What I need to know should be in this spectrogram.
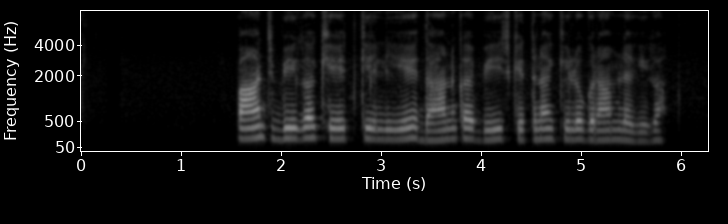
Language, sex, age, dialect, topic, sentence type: Hindi, male, 18-24, Hindustani Malvi Khadi Boli, agriculture, question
